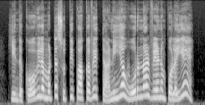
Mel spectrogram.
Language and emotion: Tamil, surprised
